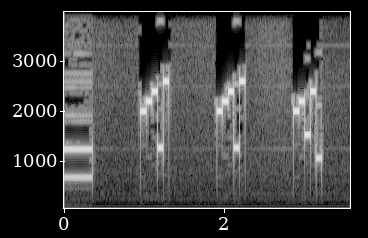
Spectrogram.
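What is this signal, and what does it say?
Five-tone selective call (ZVEI), heard as quick runs of five tones, tones of about 70 ms. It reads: 89033 89033 89501
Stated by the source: ZVEI five-tone selective call 89105, received by SDR.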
